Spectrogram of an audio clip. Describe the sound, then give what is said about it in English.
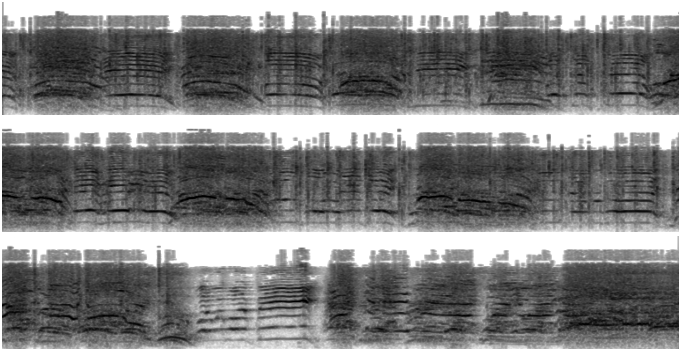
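A loud crowd roars continuously, many voices shouting and yelling over one another in overlapping surges, with a brief rougher, rattling burst near the end before the roar resumes. “You hear that fucking roar?”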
